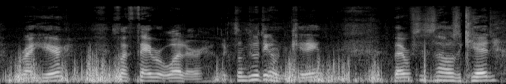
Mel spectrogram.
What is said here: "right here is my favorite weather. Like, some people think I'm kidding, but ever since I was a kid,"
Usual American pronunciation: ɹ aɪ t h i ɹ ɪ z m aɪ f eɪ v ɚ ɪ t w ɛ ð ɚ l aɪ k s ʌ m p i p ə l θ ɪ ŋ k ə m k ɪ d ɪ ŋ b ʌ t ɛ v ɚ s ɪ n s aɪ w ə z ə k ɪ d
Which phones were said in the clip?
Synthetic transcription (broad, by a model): ɹ aɪ t h i ɹ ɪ s m aɪ f eɪ v ɚ ɪ t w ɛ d ɚ l aɪ k s ʌ m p i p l t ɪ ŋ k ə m k ɪ d ɪ ŋ b ʌ t ɛ v ɚ s ɪ n s aɪ w ə z ə k ɪ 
